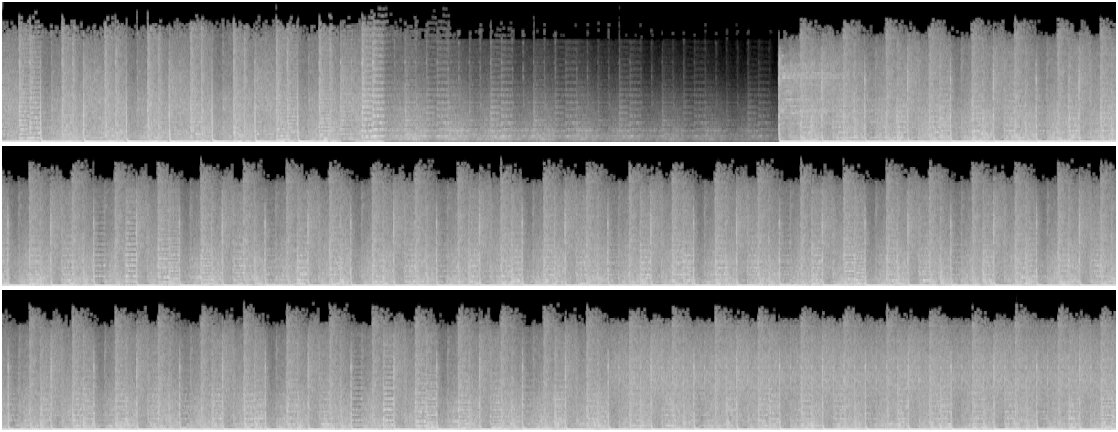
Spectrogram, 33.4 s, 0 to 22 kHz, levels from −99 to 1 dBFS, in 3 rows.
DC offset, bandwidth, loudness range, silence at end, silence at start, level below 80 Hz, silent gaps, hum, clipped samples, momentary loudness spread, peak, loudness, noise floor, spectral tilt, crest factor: under 0.1%; 19.5 kHz; 5 LU; 0 s; 0 s; -12 dBFS; none; none; under 0.1%; 1 LU; 0 dBFS; -12 LUFS; -42 dBFS; -4 dB/octave; 10 dB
